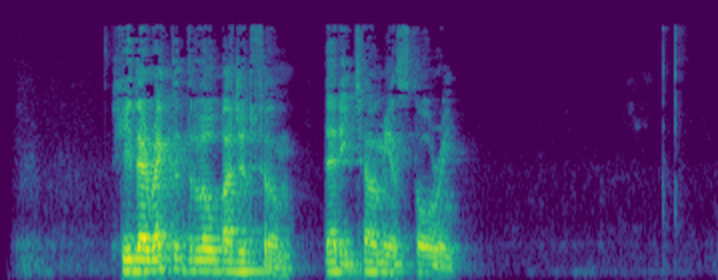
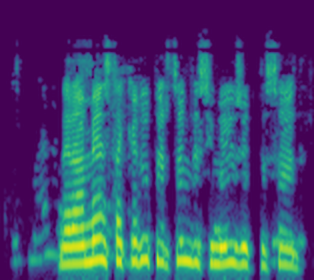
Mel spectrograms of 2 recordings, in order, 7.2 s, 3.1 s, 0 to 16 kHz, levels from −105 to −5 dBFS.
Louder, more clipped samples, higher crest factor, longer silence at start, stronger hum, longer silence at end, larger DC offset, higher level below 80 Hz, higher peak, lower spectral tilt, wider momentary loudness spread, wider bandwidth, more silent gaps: second, -19 LUFS vs -16 LUFS; neither; first, 22 dB vs 16 dB; first, 1.2 s vs 0.6 s; neither; first, 2.65 s vs 0.15 s; neither; first, -58 dBFS vs -68 dBFS; about the same, 0 dBFS vs 0 dBFS; first, -7 dB/octave vs -5 dB/octave; first, 14 LU vs 11 LU; first, 11.5 kHz vs 9 kHz; neither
